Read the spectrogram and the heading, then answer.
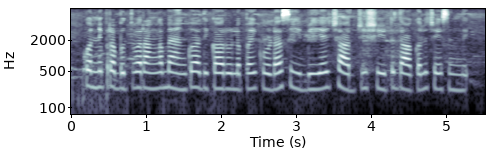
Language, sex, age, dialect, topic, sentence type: Telugu, female, 18-24, Utterandhra, banking, statement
